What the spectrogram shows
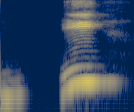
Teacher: ha should be from your throat and for with kasra the sound will be short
